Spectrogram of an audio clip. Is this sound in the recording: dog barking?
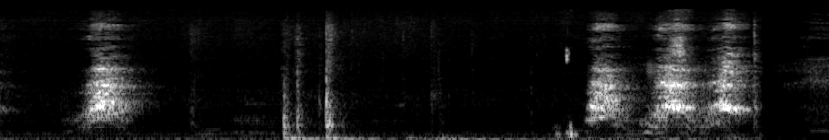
yes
